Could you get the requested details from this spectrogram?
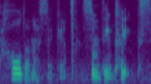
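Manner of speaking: soft, low, suspicious hush.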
